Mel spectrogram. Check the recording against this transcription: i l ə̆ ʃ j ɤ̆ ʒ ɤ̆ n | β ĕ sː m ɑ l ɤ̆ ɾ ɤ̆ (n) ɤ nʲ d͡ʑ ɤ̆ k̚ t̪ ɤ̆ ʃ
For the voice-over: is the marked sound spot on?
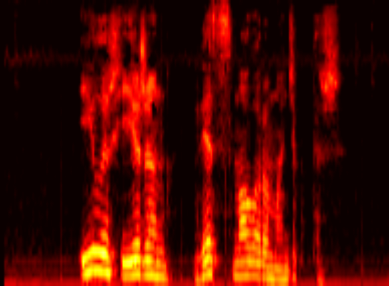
no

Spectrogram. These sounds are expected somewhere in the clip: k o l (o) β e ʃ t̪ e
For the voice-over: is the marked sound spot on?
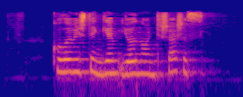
yes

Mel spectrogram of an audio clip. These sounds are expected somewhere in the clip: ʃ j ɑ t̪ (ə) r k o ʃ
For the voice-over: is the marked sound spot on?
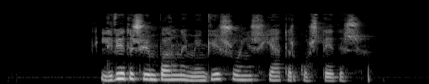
yes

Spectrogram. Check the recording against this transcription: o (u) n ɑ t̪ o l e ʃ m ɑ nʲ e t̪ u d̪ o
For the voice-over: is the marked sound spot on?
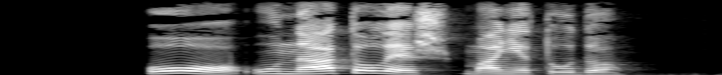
yes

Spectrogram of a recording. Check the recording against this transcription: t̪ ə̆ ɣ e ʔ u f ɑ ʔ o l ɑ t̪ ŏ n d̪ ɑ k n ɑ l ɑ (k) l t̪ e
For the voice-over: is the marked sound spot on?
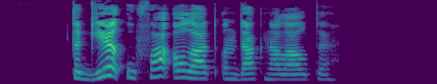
no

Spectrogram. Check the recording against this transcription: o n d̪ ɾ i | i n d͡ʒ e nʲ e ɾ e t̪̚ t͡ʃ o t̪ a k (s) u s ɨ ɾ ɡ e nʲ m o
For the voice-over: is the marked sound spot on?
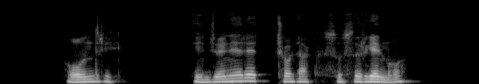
yes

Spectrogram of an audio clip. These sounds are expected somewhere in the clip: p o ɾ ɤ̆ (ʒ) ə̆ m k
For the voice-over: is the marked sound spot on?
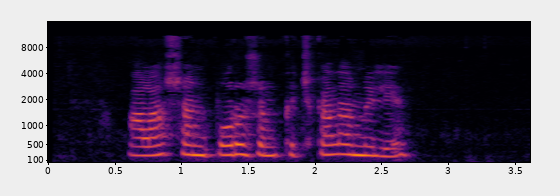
yes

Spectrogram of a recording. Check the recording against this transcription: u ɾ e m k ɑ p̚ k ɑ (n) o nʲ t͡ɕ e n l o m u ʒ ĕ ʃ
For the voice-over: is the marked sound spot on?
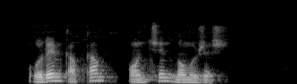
no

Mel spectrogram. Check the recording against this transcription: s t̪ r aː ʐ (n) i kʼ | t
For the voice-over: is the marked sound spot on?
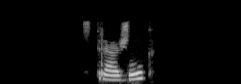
yes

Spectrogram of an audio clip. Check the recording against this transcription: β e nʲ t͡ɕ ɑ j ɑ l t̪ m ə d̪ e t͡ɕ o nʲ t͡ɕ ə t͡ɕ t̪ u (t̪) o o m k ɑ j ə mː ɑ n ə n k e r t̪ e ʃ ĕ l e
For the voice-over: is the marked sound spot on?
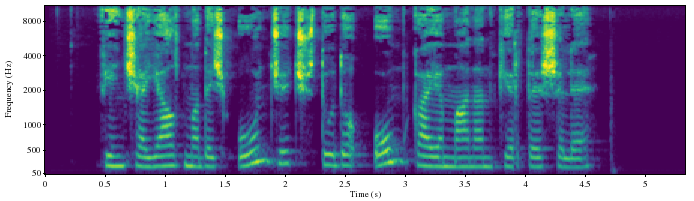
no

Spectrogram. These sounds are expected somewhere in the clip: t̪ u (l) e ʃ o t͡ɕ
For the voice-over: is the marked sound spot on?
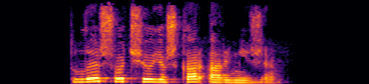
yes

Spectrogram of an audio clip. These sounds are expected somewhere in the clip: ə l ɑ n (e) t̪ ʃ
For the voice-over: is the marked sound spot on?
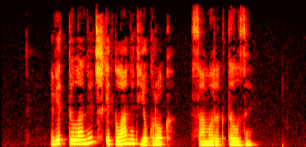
yes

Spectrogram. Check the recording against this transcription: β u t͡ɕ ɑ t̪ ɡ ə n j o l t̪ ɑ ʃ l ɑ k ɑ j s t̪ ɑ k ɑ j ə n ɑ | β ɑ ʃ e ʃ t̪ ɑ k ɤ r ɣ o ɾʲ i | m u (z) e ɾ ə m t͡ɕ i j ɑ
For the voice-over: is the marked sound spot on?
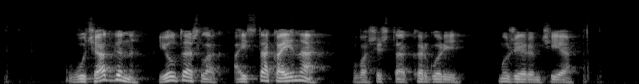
no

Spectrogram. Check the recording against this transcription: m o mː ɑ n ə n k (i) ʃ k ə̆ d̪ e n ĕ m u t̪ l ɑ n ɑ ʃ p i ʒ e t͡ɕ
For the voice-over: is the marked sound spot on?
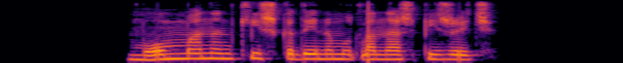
yes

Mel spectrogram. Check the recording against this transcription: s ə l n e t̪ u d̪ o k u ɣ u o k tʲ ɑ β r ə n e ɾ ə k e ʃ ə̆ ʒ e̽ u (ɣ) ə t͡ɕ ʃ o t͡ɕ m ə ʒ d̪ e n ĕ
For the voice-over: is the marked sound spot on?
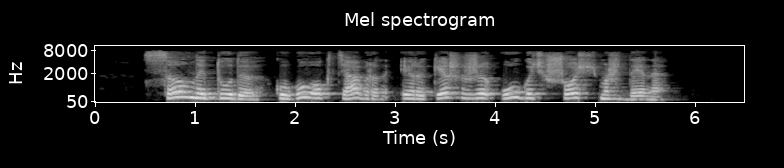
yes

